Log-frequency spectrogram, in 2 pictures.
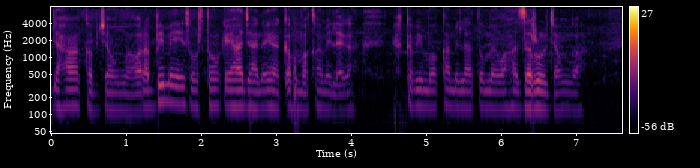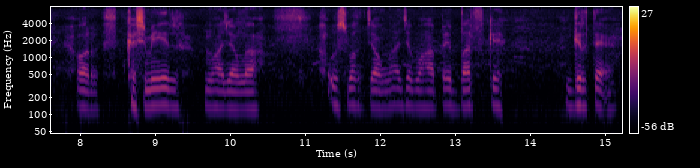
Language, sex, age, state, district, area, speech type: Urdu, male, 18-30, Uttar Pradesh, Gautam Buddha Nagar, rural, spontaneous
